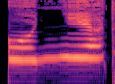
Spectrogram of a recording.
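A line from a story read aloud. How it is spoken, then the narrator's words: Whisper. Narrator (Russian): прошептала она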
